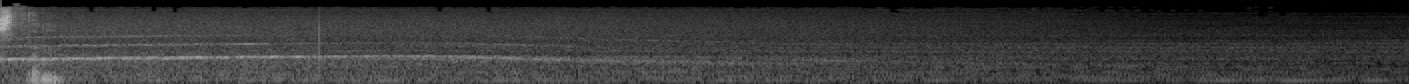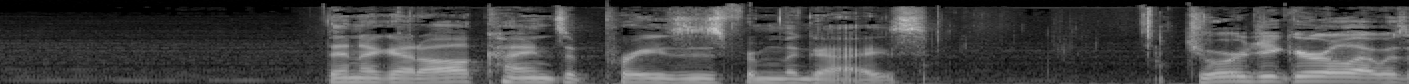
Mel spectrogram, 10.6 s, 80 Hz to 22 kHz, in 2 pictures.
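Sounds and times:
loud rush of traffic: 0.0s - 4.3s
police car siren wailing: 0.0s - 6.3s
speech: 0.1s - 0.4s, 6.5s - 8.9s, 9.6s - 10.5s.

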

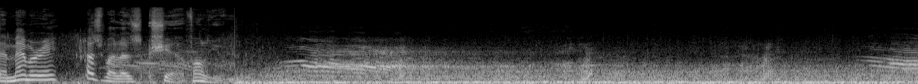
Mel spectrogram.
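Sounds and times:
speech: 0.0s - 2.6s
male humpback whale song underwater in the open ocean: 1.3s - 6.3s, 7.3s - 9.1s
constant low underwater rumble: 2.2s - 9.1s.

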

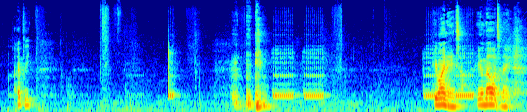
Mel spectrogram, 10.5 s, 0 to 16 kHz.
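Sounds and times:
speech: 0.3s - 0.9s, 8.7s - 10.5s
buzzy ringback tone on an outgoing phone call: 3.4s - 3.6s, 5.4s - 6.7s, 8.4s - 10.0s.

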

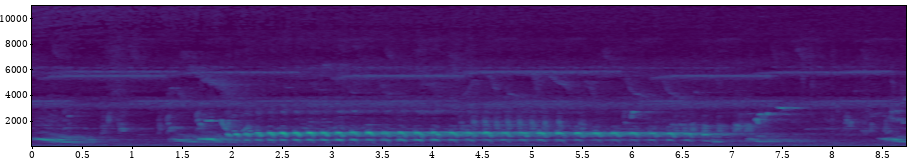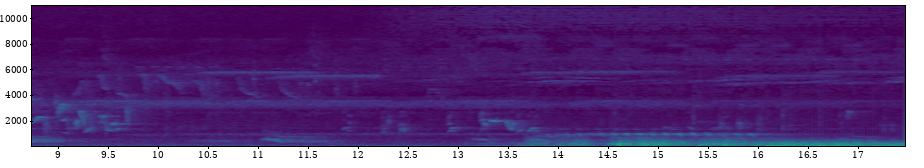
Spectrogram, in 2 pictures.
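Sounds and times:
shrill insect chorus in a rainforest: 0.0s - 17.4s
deep loud rumbling: 13.6s - 17.4s.

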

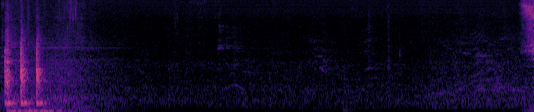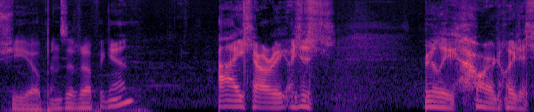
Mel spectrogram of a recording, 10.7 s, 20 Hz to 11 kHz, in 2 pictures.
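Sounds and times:
knocking on a wooden door: 0.0s - 0.6s
speech: 5.4s - 6.8s, 7.5s - 8.8s, 9.6s - 10.6s.

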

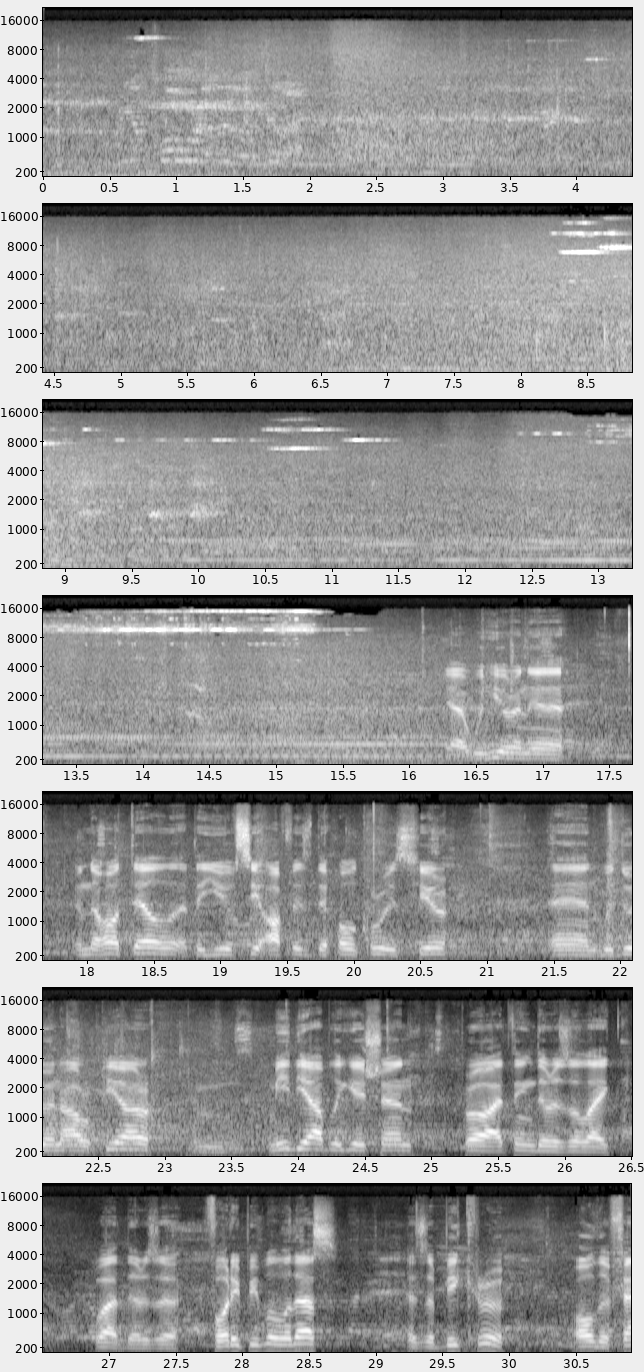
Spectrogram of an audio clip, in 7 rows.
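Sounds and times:
several cars pulling up with engines and tyre noise: 0.0s - 23.2s
speech: 16.4s - 17.2s, 17.9s - 20.9s, 21.5s - 30.9s.

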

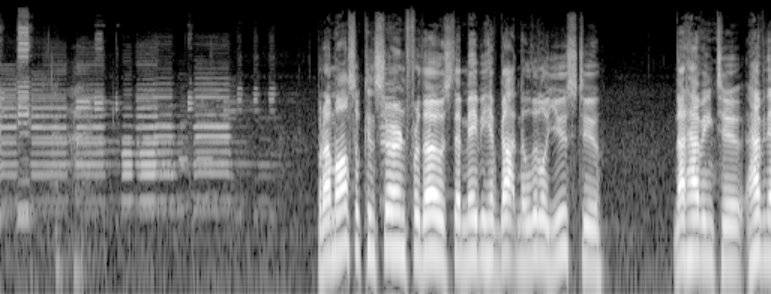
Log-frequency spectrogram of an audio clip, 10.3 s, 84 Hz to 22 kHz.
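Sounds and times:
car horn honking in approval during a church sermon: 0.0s - 3.8s
speech: 4.2s - 8.1s, 9.0s - 10.2s.

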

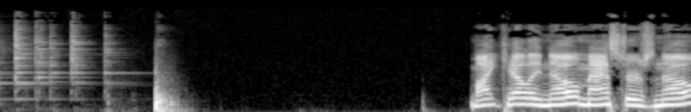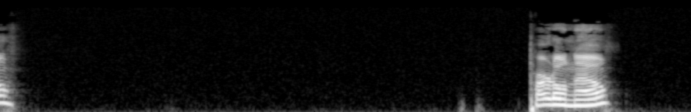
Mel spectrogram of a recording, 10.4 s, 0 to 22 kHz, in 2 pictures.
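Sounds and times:
cowbell ringing like a dinner bell: 0.0s - 1.2s
faint thud: 1.2s - 1.4s
speech: 3.6s - 5.4s, 9.2s - 9.8s.

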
